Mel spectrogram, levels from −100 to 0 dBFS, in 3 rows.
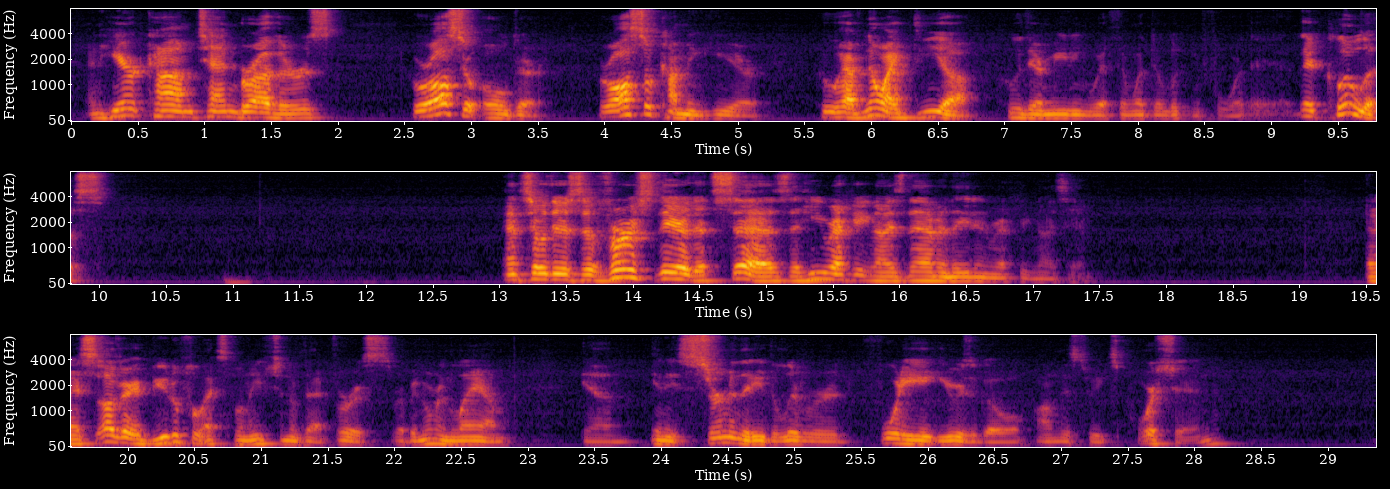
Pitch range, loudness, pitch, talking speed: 90-115 Hz, -22 LUFS, 100 Hz, 150 wpm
